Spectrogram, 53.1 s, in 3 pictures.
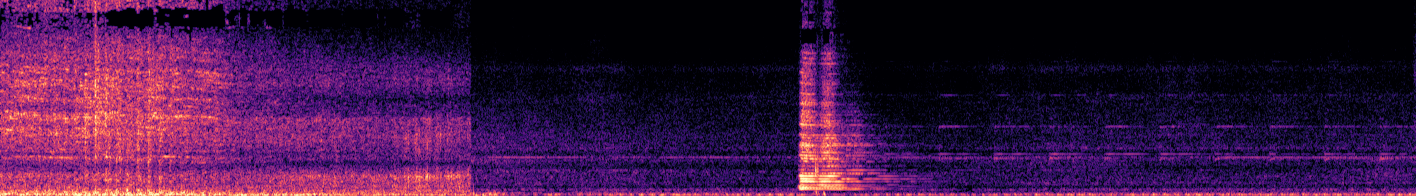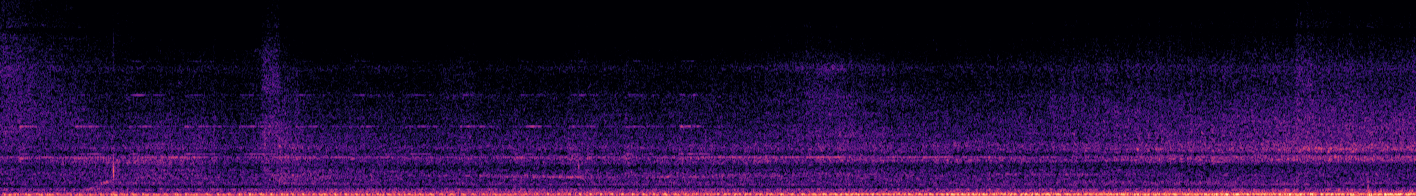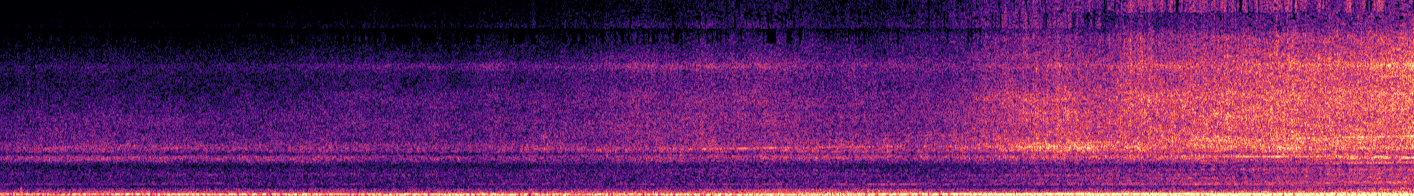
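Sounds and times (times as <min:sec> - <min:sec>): diesel locomotive rumbling: 0:00.0 - 0:53.0
train horn blast: 0:10.0 - 0:11.7.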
